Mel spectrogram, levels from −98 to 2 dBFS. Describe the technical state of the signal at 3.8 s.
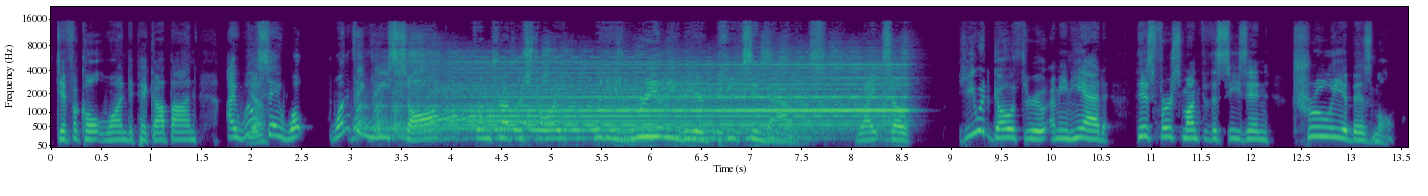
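A feedback howl runs from 2.94 to 8.87 s. A mic-to-speaker loop keeps gaining, building a tone around 1 kHz, with the loop repeating roughly every 150 ms, about 1 dB above the speech.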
